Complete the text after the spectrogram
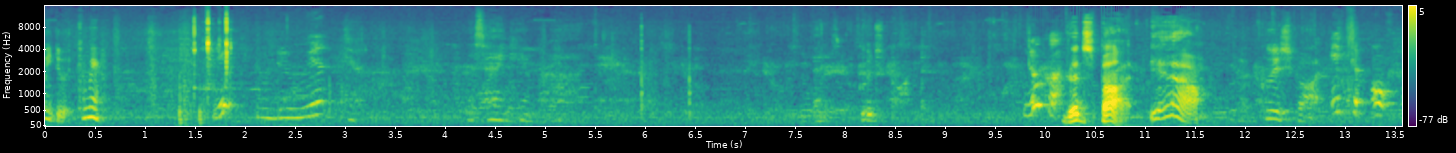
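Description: A woman speaks gently to a small child close by.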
